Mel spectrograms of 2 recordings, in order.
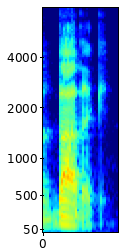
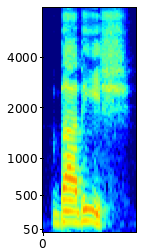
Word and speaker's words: Babek: He stops a few feet away and asks, "Are you Hannah Babek?" He pronounces her last name wrong, ending it with a hard K the way most Americans do. Babish, she corrects quietly, doing her best to hide what remains of her accent.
